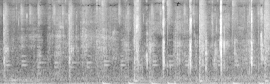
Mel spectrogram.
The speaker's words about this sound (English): Ow, it's hot. It's even. It's piping. I'm licking my fingers currently. Ah. listen, listen to that crunch.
